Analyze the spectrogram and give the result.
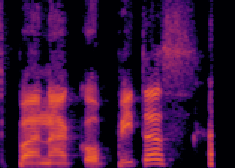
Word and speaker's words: spanakopita: Spanakopitas. Spanakopitas. Am I saying it right? Oh, spanacopitas.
